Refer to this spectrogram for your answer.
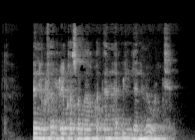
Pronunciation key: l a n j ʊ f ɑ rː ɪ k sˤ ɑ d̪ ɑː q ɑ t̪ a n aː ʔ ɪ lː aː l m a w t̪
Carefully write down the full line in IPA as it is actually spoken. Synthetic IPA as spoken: l a n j ʊ f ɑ rː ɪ q sˤ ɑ d̪ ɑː q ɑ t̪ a n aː ʔ ɪ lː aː l m a w t̪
